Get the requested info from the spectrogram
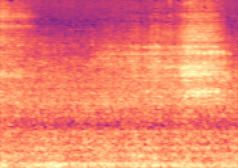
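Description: Low, steady rumble inside a parked car's cabin.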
